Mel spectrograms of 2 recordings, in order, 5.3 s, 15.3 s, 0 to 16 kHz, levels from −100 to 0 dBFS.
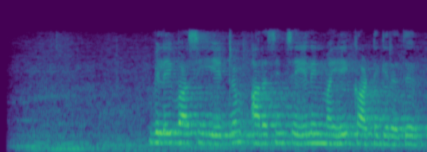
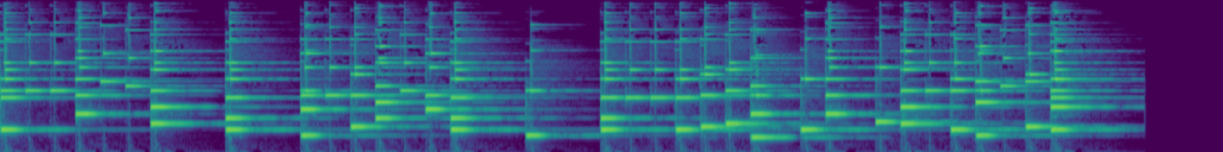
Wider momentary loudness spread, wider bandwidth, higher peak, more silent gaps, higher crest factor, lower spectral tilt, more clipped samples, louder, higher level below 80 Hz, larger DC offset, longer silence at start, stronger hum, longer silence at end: first, 20 LU vs 13 LU; second, 7.8 kHz vs 16 kHz; second, -14 dBFS vs -4 dBFS; neither; about the same, 18 dB vs 20 dB; first, -5 dB/octave vs 1.5 dB/octave; neither; second, -31 LUFS vs -22 LUFS; first, -56 dBFS vs -76 dBFS; neither; first, 0.2 s vs 0 s; neither; second, 0 s vs 1.35 s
